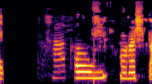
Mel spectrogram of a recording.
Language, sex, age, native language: Icelandic, female, 9, Lithuanian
